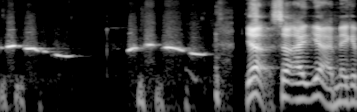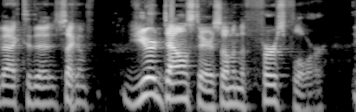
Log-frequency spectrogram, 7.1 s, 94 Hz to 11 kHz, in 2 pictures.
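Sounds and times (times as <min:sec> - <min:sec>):
person whistling a short melodic phrase: 0:00.0 - 0:02.3
speech: 0:02.4 - 0:07.1.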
